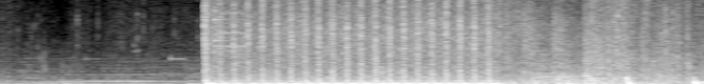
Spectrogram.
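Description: An automatic rifle fires a rapid burst of shots close by.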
